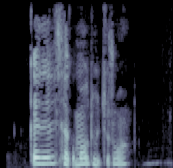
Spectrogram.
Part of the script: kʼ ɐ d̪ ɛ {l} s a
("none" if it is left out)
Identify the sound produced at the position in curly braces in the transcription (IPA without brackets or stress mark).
l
